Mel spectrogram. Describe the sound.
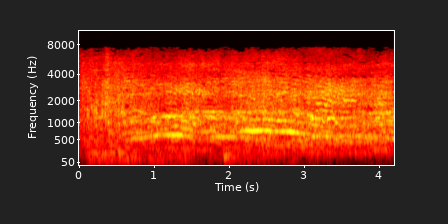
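A large crowd shouting together for the release of Bar Abba, a dense, steady roar of many raised voices that swells and falls slightly but stays loud throughout the few seconds.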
